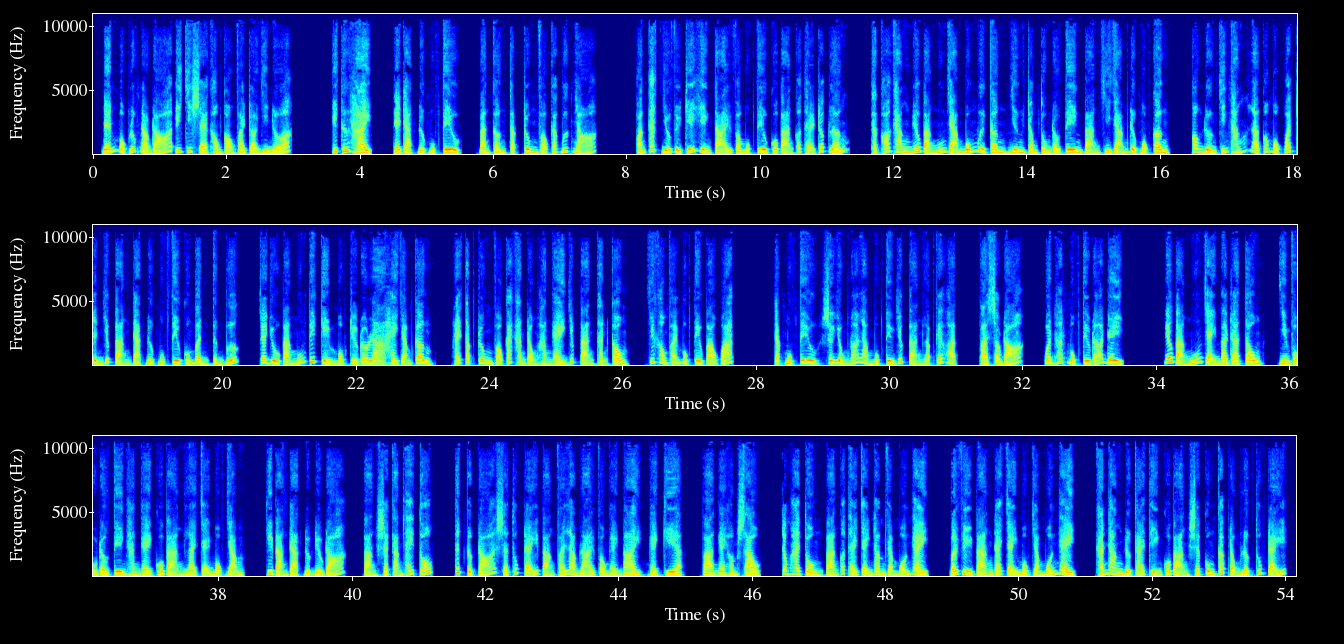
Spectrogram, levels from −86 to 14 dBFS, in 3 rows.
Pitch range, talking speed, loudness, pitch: 175-225 Hz, 245 wpm, -21 LUFS, 200 Hz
